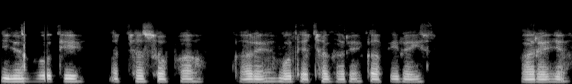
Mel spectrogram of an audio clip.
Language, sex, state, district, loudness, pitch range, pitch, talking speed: Hindi, male, Jharkhand, Jamtara, -17 LUFS, 125-135 Hz, 130 Hz, 155 wpm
